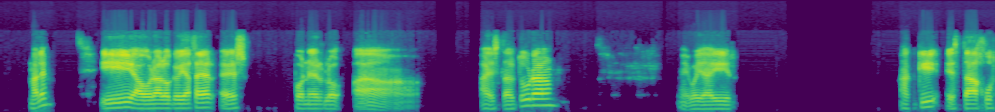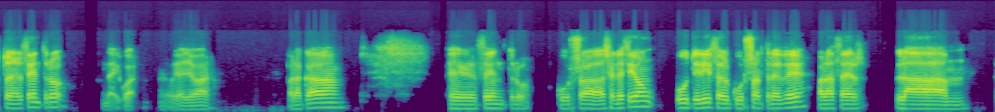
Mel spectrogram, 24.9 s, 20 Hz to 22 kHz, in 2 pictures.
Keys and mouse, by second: 2.1 z, 6.7 ctrl+click, 7.9-8.9 typing, 12.0 click, 13.9 shift+middle click, 14.4 x, 20.8 right click.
